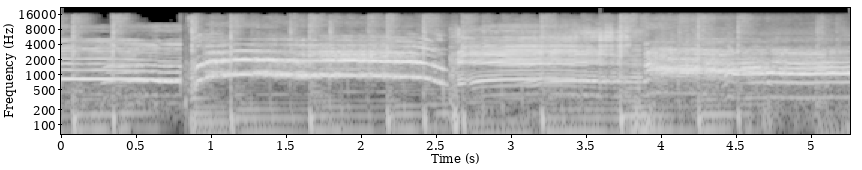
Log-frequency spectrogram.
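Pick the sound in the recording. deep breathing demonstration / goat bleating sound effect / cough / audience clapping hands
goat bleating sound effect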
